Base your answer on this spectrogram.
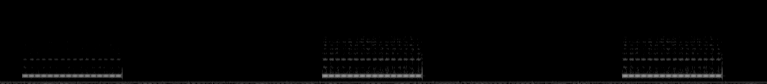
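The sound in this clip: A telephone rings on the line while a call is being placed. Three steady ring bursts of about a second each repeat at even intervals over a constant low hum, with no talking.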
